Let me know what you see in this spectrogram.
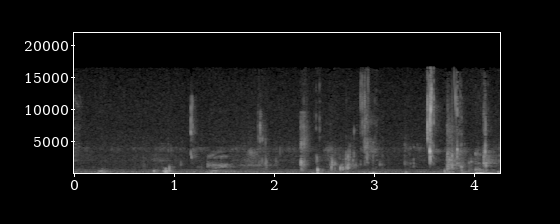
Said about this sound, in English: Round two of mudslides. Rocks. Fancy edition. Ooh. Same, except for less Kalu. And the, yeah, the vanilla. Sips.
